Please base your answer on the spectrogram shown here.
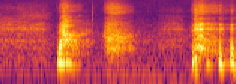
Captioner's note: exhales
